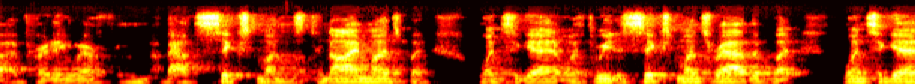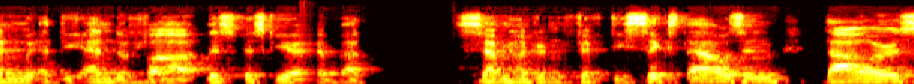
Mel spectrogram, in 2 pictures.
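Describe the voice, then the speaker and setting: A man's voice: mid-range voice, echoey room. A man with a Bronx accent giving a finance report on a video call, hesitant, with many fillers and self-corrections. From New York. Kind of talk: virtual meeting report.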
